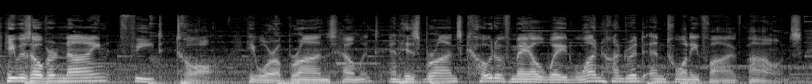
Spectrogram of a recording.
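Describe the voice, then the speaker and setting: A man narrating scripture in a measured, dramatic reading. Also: mid-range voice, animated. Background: faint music.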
